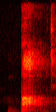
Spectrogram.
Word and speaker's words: bought: Bought. Here we put stress on B and say bought.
